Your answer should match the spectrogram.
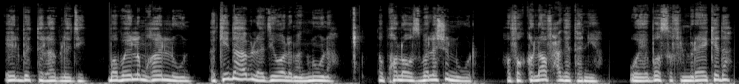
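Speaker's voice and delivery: low-pitched demon thinking aloud; puzzled, low demon voice; scheming demon. Acted.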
